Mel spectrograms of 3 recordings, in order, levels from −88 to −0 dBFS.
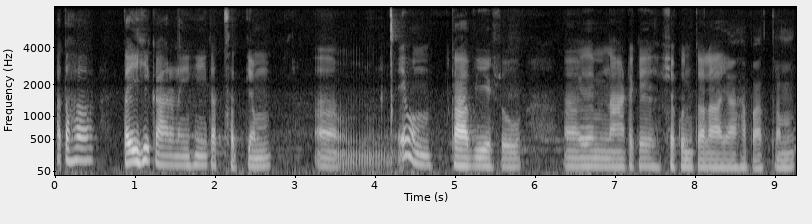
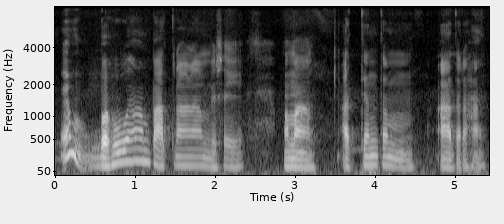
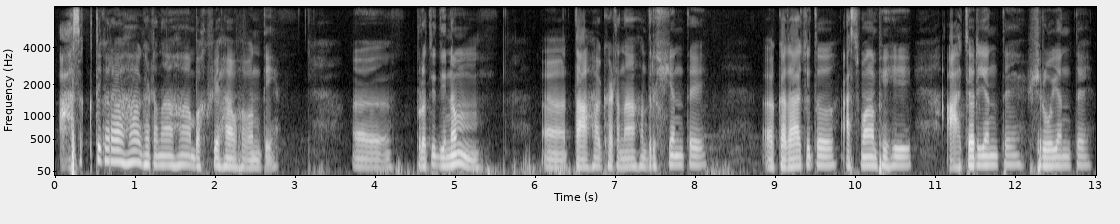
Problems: constant background noise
